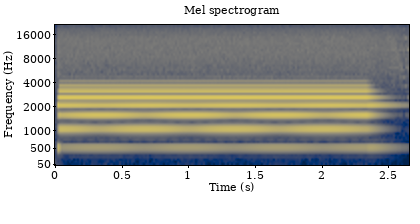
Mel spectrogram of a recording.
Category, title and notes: Instrument samples > Synths / Electronic
Saxophone (FM)
Made in famistudio. For use in music.
Sample, Saxophone, Electronic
